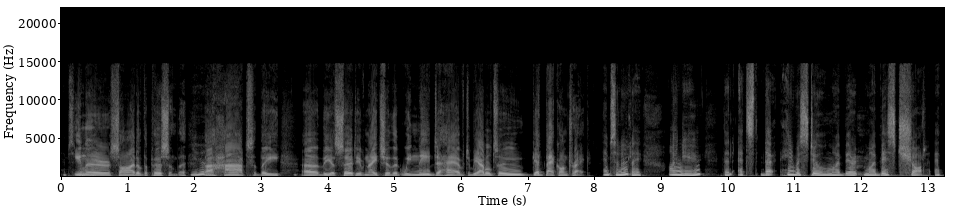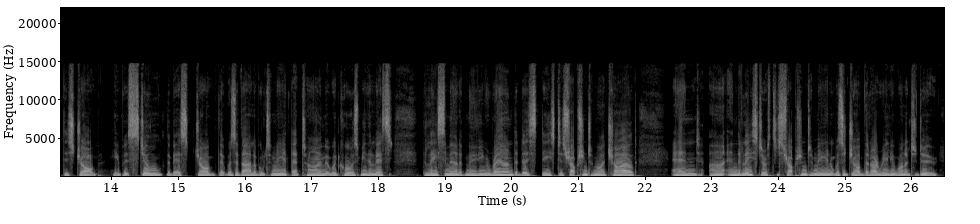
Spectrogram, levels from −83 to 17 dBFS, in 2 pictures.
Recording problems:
distortion; slight; 10 dB below the speech

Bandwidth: 14.5 kHz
